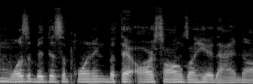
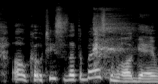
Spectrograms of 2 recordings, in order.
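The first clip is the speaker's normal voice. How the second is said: higher, louder mock fan exclaiming; mocking fans who mistake someone for Cochise, high and excited; clueless fan; 10 semitones higher, 5 dB louder than usual. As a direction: gush like a fan who got it wrong. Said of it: "they'll be like".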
